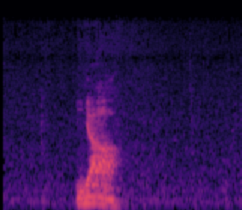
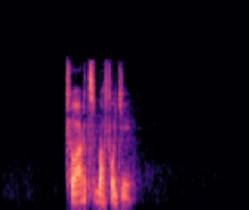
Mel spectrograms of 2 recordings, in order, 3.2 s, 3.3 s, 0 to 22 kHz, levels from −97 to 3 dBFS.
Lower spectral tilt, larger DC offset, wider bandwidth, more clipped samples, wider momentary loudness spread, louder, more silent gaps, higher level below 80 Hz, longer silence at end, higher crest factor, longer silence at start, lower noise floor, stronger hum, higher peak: first, -6 dB/octave vs -4 dB/octave; neither; first, 16.5 kHz vs 8 kHz; neither; first, 27 LU vs 14 LU; second, -36 LUFS vs -19 LUFS; neither; about the same, -62 dBFS vs -62 dBFS; about the same, 1.6 s vs 1.6 s; about the same, 22 dB vs 22 dB; second, 0.55 s vs 0.85 s; second, -63 dBFS vs under -90 dBFS; neither; second, -18 dBFS vs -2 dBFS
